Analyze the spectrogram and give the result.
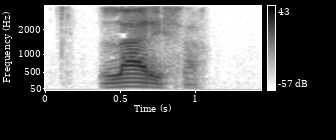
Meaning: Larissa (a city in Greece)
- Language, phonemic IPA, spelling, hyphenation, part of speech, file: Greek, /ˈlarisa/, Λάρισα, Λά‧ρι‧σα, proper noun, El-Λάρισα.ogg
